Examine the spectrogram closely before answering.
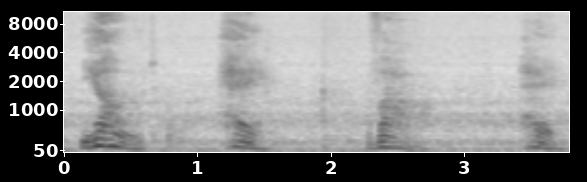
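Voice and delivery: "Yod, He, Vav, He" softly, a pause after each; "Yod, He, Vav, He" spaced out like slow breathing. Shown as a demonstration. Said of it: "almost like the sound of breathing".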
